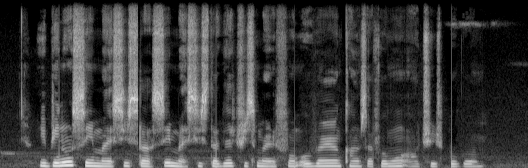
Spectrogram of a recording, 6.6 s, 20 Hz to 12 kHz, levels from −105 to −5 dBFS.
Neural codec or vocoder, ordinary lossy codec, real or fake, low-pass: none; none; real; none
